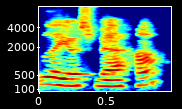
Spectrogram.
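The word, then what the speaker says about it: לְיוֹשְׁבֶיהָ: So the difference in your pronunciation and mine, I put the emphasis on the vav here, the ve. You had simply put the emphasis on the ha, but the rest of it was right.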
